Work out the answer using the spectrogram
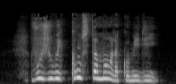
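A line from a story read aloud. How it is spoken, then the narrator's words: Old man shouting. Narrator (French): Mon aïeul criait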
